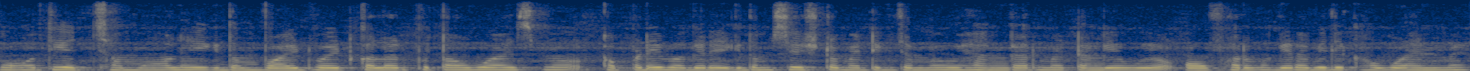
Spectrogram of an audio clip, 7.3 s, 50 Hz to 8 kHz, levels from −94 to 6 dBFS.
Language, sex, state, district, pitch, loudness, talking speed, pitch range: Hindi, female, Bihar, Darbhanga, 235 Hz, -32 LUFS, 260 wpm, 230-240 Hz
